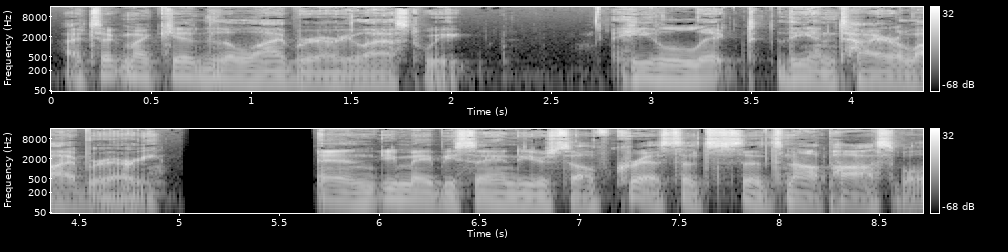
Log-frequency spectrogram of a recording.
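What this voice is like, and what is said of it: Stuffy, congested voice. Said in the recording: “I sound a little stuffy this week. I have a cold.”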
